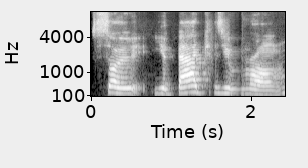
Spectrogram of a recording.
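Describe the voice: The speaker reads aloud plainly. Pitch moves with ordinary variation.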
